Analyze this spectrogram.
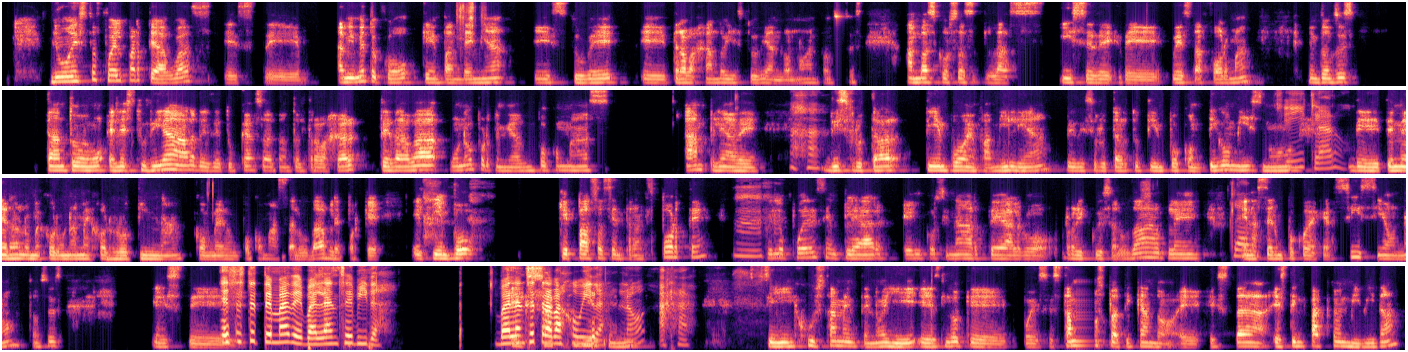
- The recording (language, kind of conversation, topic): Spanish, podcast, ¿Qué opinas del teletrabajo y de su impacto en la vida cotidiana?
- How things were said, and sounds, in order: other background noise; tapping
